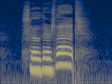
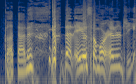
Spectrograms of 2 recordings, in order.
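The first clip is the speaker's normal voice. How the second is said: laughing; 8 dB louder than usual. Real, not acted. Joking about ASMR energy, laughing.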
